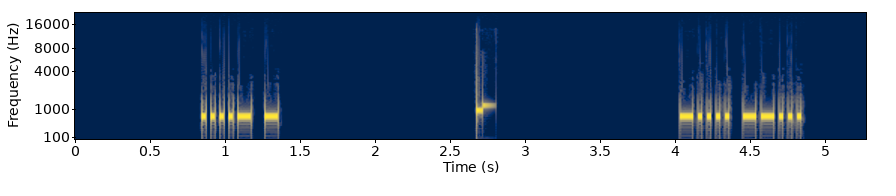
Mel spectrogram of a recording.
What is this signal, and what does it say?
Morse code, heard as a keyed tone, about 40 wpm, 700 Hz. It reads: 4T 67
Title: Common Cut Numbers - 2-Digit 40wpm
